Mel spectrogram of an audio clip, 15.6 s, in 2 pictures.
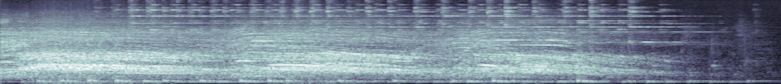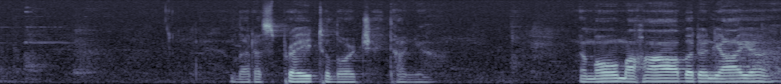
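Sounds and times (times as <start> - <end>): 
large crowd chanting in welcome at a Gaur Purnima gathering: 0.0 - 7.3
speech: 10.9 - 12.2, 13.6 - 15.6.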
